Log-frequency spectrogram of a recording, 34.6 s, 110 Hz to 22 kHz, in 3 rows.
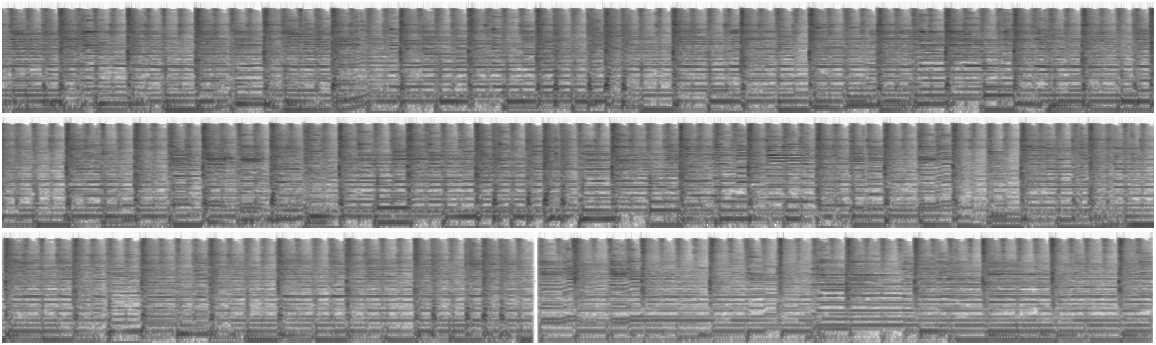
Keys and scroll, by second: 7.0 ctrl+z, 8.7 shift+F6, 18.7 ctrl+shift+], 29.4 ctrl+space.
